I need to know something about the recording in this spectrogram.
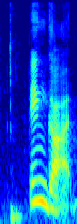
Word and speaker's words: ingot: Ingot. But since you're hesitating to say it, say like the word spigot.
